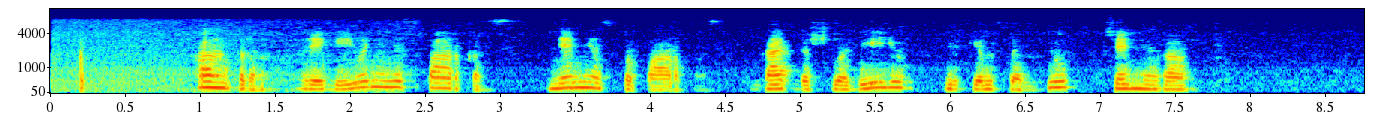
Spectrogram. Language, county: Lithuanian, Panevėžys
